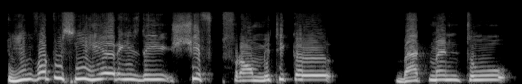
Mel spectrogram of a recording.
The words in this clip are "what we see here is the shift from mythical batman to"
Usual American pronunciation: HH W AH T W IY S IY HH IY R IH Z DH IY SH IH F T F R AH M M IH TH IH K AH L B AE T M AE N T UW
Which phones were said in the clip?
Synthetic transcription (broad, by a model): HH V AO T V IY S IY HH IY R IH Z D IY SH IH F T F R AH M M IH T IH K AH L B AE T M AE N T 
